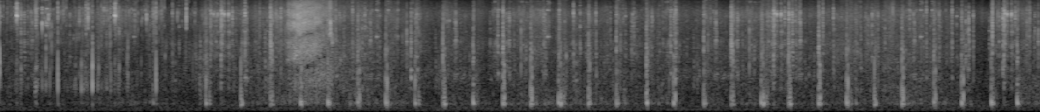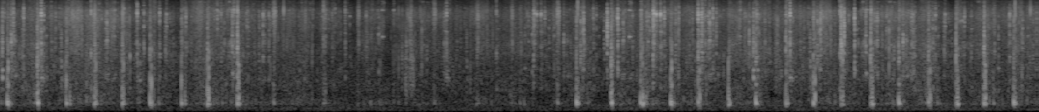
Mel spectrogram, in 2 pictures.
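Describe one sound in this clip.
Footsteps crunch steadily on paving and scattered debris.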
